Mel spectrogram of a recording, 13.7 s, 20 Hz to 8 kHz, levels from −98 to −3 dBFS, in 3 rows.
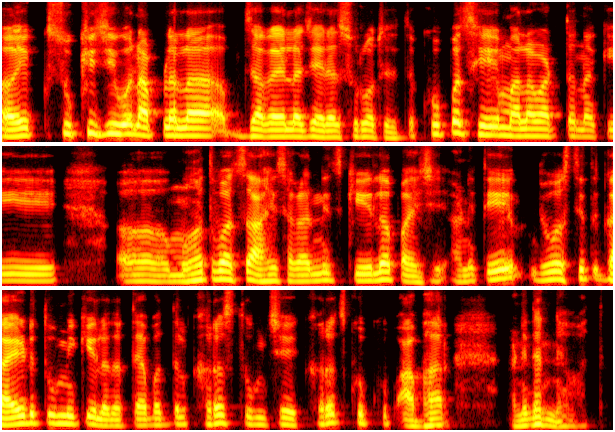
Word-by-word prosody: एक 165 - -3
सुखी 210 +1 0
जीवन 200 0 +4
आपल्याला 165 -1 +6 0.3
जगायला 145 -1 +4
जायला 135 -1 +1
सुरुवात 135 0 -4
होते. 120 -2 -6
तर - - -11
खूपच 200 +2 0
हे 180 -2 +4
मला 155 0 +3
वाटतं 150 0 -2
ना, 145 -1 -4
की 140 0 -4 0.5
अ, - - -8 0.3
महत्त्वाचं 160 +7 +2
आहे, 135 +2 +2
सगळ्यांनीच 140 +3 -3
केलं 145 +4 +3
पाहिजे 120 +2 -4
आणि 125 +2 -7
ते 175 +4 +4
व्यवस्थित 170 +4 -3
गाईड 150 +5 +6
तुम्ही 170 -2 0
केलं, 135 -6 0
तर 125 - -2
त्याबद्दल 135 +3 -4
खरंच 170 +2 -1
तुमचे 145 -2 -4
खरंच 180 +4 -4
खूप 175 -2 -8 0.2
आभार 130 +5 -2 0.5
आणि 120 +3 -3
धन्यवाद. 115 -2 -8
150 Hz, 155 wpm, -23 LUFS, 135-170 Hz, 0.5 s, आपल्याला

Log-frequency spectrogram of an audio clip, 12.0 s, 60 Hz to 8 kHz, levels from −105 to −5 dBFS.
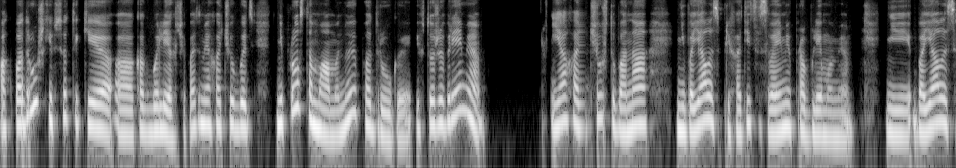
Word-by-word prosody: а 200 - +1
к 195 - -29
подружке 260 - +3
всё-таки, 225 -3 -1 0.2
а, 160 -1 0
как 180 -1 -2
бы 180 +1 +3
легче. 160 -2 0
Поэтому 205 +5 +1
я 210 - +2
хочу 205 +1 -2
быть 195 +1 +1 0.3
не 220 - +6
просто 315 +1 +1
мамой, 160 -5 +3
но 220 +9 +3
и - - -3
подругой. 165 - -3
И 190 - -4
в 185 - -22
то 210 +1 +1
же 215 +1 +2
время 240 -2 0 0.8
я 215 +4 +1
хочу, 215 +1 -3
чтобы 190 -7 -2
она 205 +4 +3 0.4
не 180 -1 +4
боялась 210 +6 +2
приходить 180 +3 -4
со 205 - -14
своими 175 +2 +2
проблемами, 160 -2 -3 0.4
не 160 -2 -1
боялась 205 +2 +1
200 Hz, 175 wpm, -22 LUFS, 175-220 Hz, 0.8 s, не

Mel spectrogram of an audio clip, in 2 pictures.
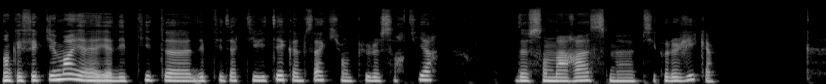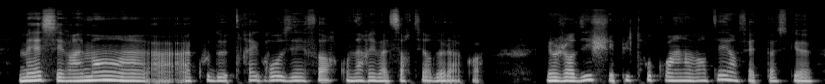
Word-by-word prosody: Donc, 180 -1 +3
effectivement, 195 +6 +3
il 230 - +5
y - - +6
a 180 -1 +5
il 180 - +4
y - - +5
a 175 - +4
des 170 +1 +2
petites, 180 +3 -5
heu, 165 -1 +3
des 170 +2 -1
petites 175 +1 -8
activités 180 +3 0
comme 180 -4 -1
ça 195 +4 -1
qui 200 -1 -18
ont 165 - -1
pu 160 +3 -5
le 170 - +1
sortir 195 +4 -4 0.8
de 170 0 +2
son 165 +2 -1
marasme 165 -1 +1
psychologique 175 +1 -2 1.4
mais 175 +3 +5
c'est 190 -3 +1
vraiment, 185 +4 +5
heu, 170 -1 +3
à 185 - -6
à 165 - -1
coup 165 - -7
de 170 -1 -1
très 190 +2 -6
gros 185 +2 -1
efforts 165 - -2
qu'on 170 - -2
arrive 170 0 +1
à - - +1
le - - -3
sortir 170 +2 -3
de 165 +1 -1
là, 170 - -2
quoi. - - -10 0.6
Et 170 - +4
aujourd'hui, 170 +3 +3
je - - -3
sais - - -2
plus 195 -3 -7
trop 200 - -5
quoi 190 -2 -2
inventer, 175 +4 0
en 185 - -1
fait, 165 - -6
parce 155 -1 -5
que 160 0 -1
175 Hz, 205 wpm, -22 LUFS, 165-190 Hz, 1.4 s, y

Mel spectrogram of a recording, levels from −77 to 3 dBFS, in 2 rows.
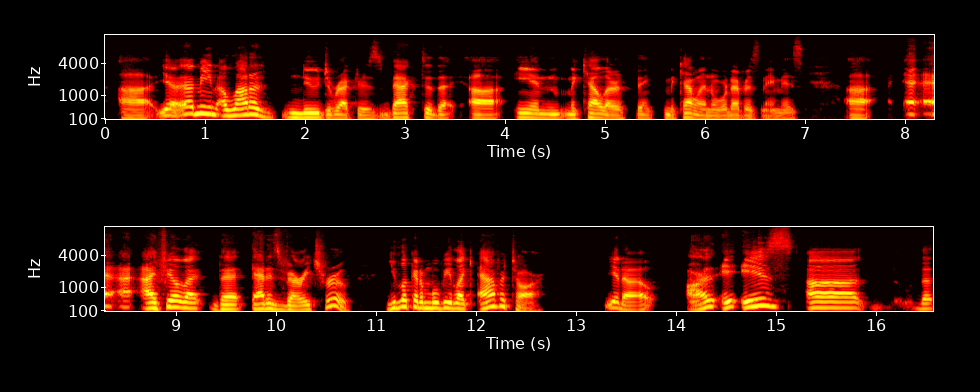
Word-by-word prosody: uh, 95 -2 -2
yeah 195 - +1
I - - +3
mean, 235 -3 +4
a 180 - -1
lotta 195 -5 +3
new 130 0 +2
directors 105 -4 -4
back 125 +3 0
to 125 -3 -2
the, 105 0 -6
uh, 100 -1 +2 0.2
Ian 120 -3 -2
McKellar, 110 -3 -2
thing, 105 -2 -9
McKellen 100 -2 -3
or 90 - -7
whatever 100 0 -4
his 85 -2 -11
name 90 0 -11
is, 90 +1 -13 0.5
uh, 95 -1 -1 0.4
eh 330 0 +1
eh 335 - -1
I 165 +1 +7
I - - +6
feel 200 +4 +4
like 165 -2 +3
that 135 +1 +2
that 150 +2 +3
is 135 -5 -1
very 120 +1 0
true. 215 - -3 0.3
You 170 +5 -2
look 210 0 +1
at 195 - +4
a - - +3
movie 170 0 +2
like 155 -2 +2
Avatar, 210 - 0 0.6
you 180 - -2
know, 120 0 0 0.3
are 205 - +1
i 185 +4 +3
is, 210 +1 +2
uh, 175 0 +4 0.6
the 150 0 -4
130 Hz, 170 wpm, -22 LUFS, -, 0.6 s, I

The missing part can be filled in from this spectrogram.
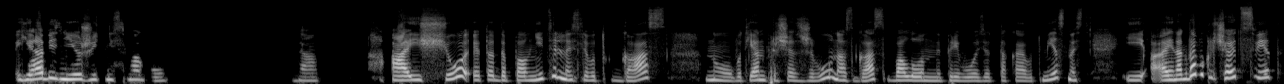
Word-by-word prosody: Я 220 +4 +5
без 275 0 +3
неё 235 0 +8
жить 220 +2 -3
не 220 -1 -1
смогу. 205 -6 -7 1.3
Да. 175 0 -10 0.7
А 195 -1 +7
ещё 220 - +2
это 205 +1 -3
дополнительно, 200 - +1
если 205 -1 -6
вот 190 -3 -9
газ 180 - -3 0.4
ну, 195 -4 -2
вот 175 0 -10
я, 195 - +2
например, 205 -3 -4
щас 180 +1 -5
живу, 170 - -5
у - - 0
нас 195 -8 0
газ 170 +10 -2
баллонный 180 -3 -1
привозят, 165 -1 -7
такая 175 0 -8
вот 160 +4 -15
местность, 230 -1 -4 0.3
и 195 -1 -4
а 200 +1 +3
иногда 230 - +6
выключают 315 - +2
свет, 320 -1 -4
195 Hz, 155 wpm, -23 LUFS, 175-235 Hz, 1.3 s, неё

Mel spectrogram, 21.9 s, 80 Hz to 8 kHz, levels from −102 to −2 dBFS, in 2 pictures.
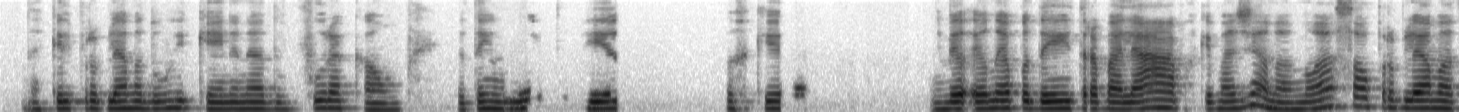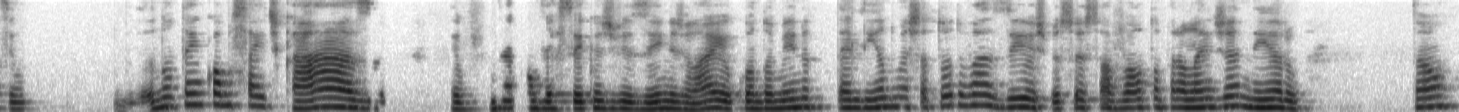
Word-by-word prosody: naquele 175 +1 -3
problema 190 0 0
do 180 0 -2
hurricane 190 -3 -1
né, 180 0 +1
era - - -1
do 170 -1 -8
furacão. 195 -4 -3 0.4
Eu 165 - -6
tenho 185 +2 +1
muito 185 +6 -1 0.3
medo 185 0 +4 0.8
porque, 185 0 -3 1.1
né, 170 +2 +2
eu - - +8
nã - - -1
eu 185 0 +5
não 195 - +3
ia 200 - +5
poder 190 -1 +4
ir - - +2
trabalhar 185 +2 +2
porque 195 -2 -8
imagina, 190 +1 0
não 175 +2 0
é 235 - +1
só 240 0 -2
o - - -5
problema 200 -2 +3
assim, 185 -1 -5 0.7
n 335 - -7
não 240 +4 -1
tenho 285 +3 -2
como 285 -2 0
sair 260 -3 -3
de 240 +1 -10
casa, 215 0 +3 0.6
eu 175 -1 -1 0.4
conversei 185 -1 +1
com 190 +2 -2
os 190 - -1
vizinhos 185 0 +2
lá 170 +4 +2
e 200 - +4
o 185 - +2
condomínio 190 +4 +1
está 225 -2 -2
lindo 210 +3 0
mas 240 -1 -6
está - - -6
todo 260 +4 -4
vazio, 230 -5 +1
as 215 - -2
pessoas 185 +1 -4
só 210 - -2
voltam 210 +3 -2
para 220 0 -1
lá 215 0 +4
em 225 0 -1
janeiro. 215 -5 +2 0.8
Então 245 +2 -3
195 Hz, 165 wpm, -20 LUFS, 185-220 Hz, 1.1 s, eu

